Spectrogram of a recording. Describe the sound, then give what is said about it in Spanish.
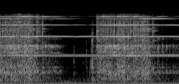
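A telephone rings with a bright, steady metallic trill, two bursts split by a short pause, loud with no one talking. “que te hace hablar es el teléfono.”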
